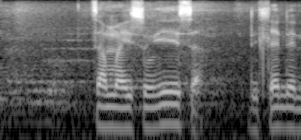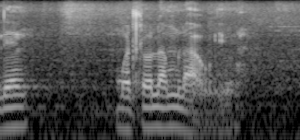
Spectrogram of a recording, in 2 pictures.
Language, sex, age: Tswana, male, 25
